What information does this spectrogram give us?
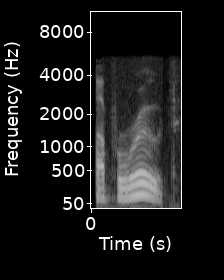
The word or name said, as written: uproot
